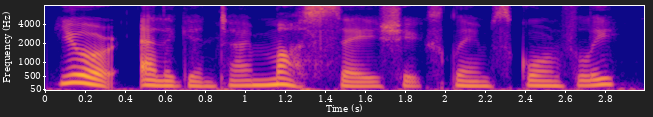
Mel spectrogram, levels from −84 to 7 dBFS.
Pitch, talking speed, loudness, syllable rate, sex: 180 Hz, 160 wpm, -20 LUFS, 5.5 syllables/s, female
